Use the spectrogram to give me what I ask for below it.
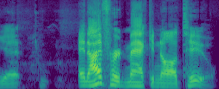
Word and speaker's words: Mackinac: But the way it's spelled is Mackinac. And I don't believe there's any language where the NAC makes the NAW noise.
